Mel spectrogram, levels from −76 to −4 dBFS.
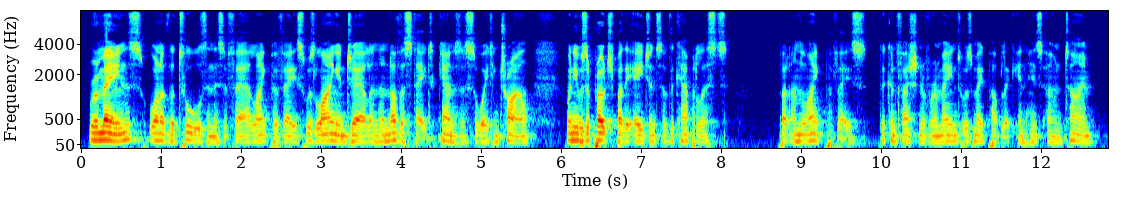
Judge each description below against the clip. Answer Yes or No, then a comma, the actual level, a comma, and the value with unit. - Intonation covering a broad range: No, narrow, 2.5 semitones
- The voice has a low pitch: Yes, very low, 95 Hz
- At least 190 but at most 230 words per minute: Yes, fast, 205 wpm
